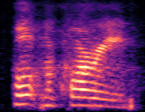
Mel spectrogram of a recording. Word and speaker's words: Port Macquarie: I thought it sounded like How do you pronounce it? Port Macquarie. Macquarie. Okay. Yeah, Port Macquarie.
